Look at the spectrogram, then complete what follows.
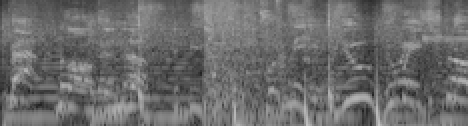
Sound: crashing

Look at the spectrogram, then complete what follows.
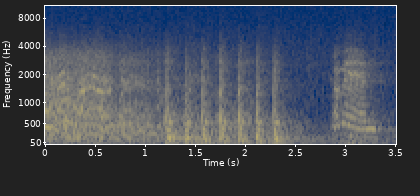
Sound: knocking

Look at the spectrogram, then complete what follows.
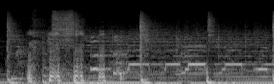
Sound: laughing; slow techno music

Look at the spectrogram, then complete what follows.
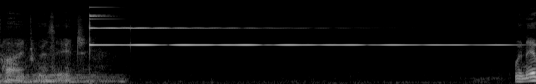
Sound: text chiming

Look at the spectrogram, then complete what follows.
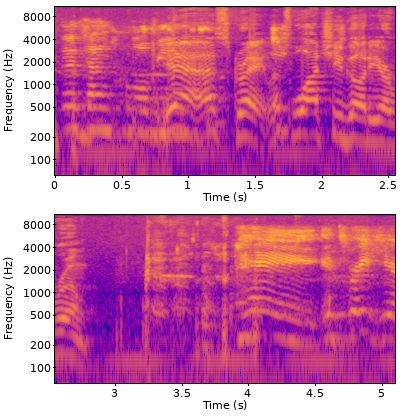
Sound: laughter

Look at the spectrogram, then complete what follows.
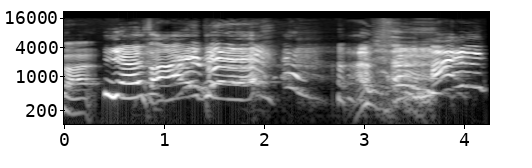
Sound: rapid trilling

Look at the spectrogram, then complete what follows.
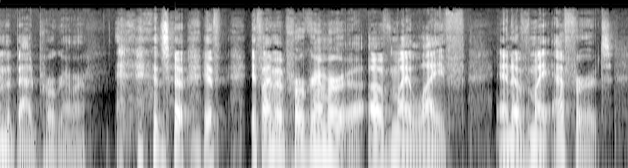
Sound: laughing

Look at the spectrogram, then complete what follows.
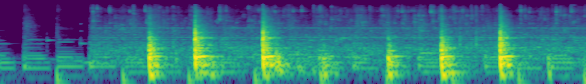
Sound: door thumps repeatedly

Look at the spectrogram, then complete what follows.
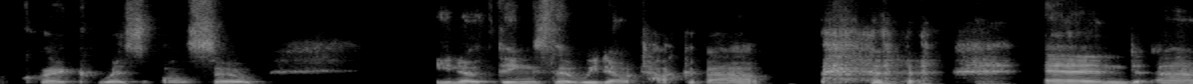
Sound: laughs

